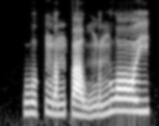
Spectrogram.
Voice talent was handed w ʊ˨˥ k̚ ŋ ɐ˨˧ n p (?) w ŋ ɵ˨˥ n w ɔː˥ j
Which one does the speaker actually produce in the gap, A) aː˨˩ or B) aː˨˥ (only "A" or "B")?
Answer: A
